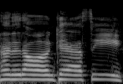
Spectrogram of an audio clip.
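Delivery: high, drawn-out, stretched shriek. Retelling a movie moment again after hearing it was high-pitched: imitating Aunt Beth's high-pitched shriek. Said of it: "It's like a shriek as it came out".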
